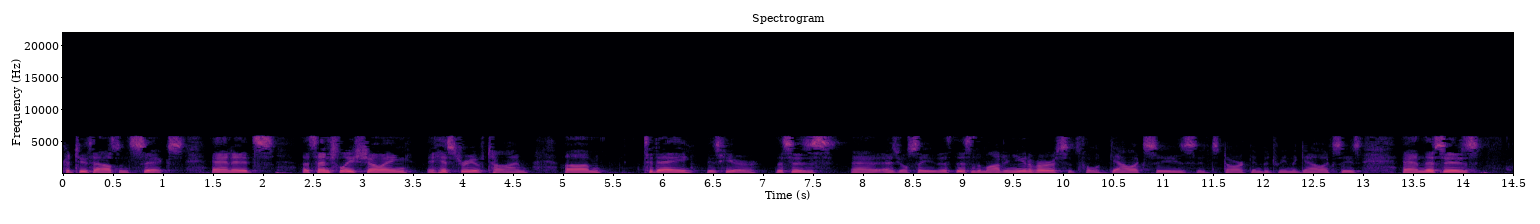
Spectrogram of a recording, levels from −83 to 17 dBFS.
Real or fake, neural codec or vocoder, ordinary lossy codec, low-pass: real; none; MP3, 24 kbps; 7.2 kHz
